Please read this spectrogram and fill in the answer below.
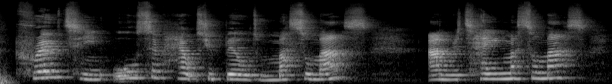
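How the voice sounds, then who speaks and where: The recording carries audible room echo and noticeable background noise. The speaker talks with an English accent. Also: woman. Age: 50s. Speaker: fitness coach. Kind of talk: tutorial.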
